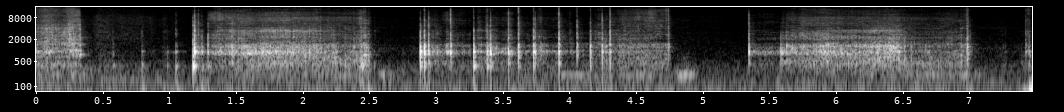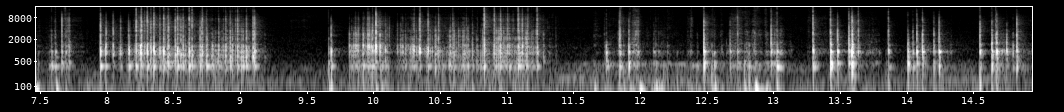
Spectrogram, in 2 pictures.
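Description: Long acrylic nails tap and scratch a medium-size, hollow plastic Bath & Body Works hand soap bottle with a pump top that appears used up. Stretches of steady, hissy scratching alternate with bursts of quick, sharp taps, all dry with no ring and centered in the midrange.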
